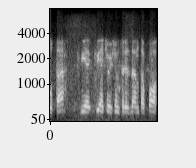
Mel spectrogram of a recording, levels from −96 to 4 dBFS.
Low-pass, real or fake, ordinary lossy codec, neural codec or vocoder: 7.2 kHz; real; Opus, 16 kbps; none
